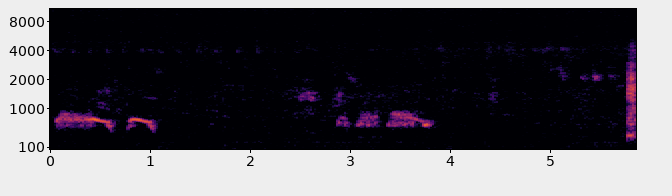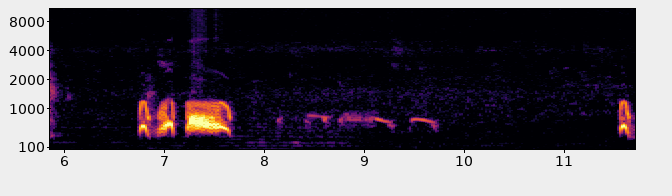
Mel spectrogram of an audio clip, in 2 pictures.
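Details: Decoy spotted dove in a cooing duel aimed at wild doves: soft, low, wavering murmured coos interrupted by one loud phrase of two short notes and a long, rich coo, with a faint click.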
